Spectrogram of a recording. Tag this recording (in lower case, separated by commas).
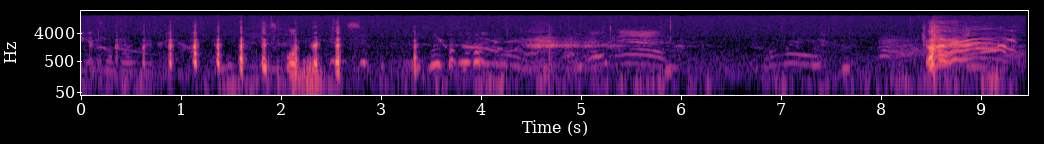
animal, speech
